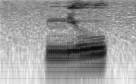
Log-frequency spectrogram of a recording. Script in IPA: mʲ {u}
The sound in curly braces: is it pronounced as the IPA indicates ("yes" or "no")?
yes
